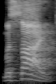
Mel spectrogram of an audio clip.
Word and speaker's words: Masai: Masai, jeez.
